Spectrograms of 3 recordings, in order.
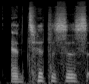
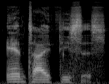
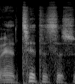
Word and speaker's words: antithesis: why it's used and just notice it's usually pronounced antithesis as opposed to antithesis so antithesis would be the way to say it let's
